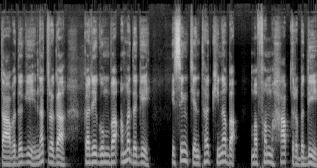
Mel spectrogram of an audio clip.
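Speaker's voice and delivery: slow, measured read-aloud with pauses between phrases; deliberate question-reading voice, pausing often. Real, not acted. Reads out a submitted question.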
